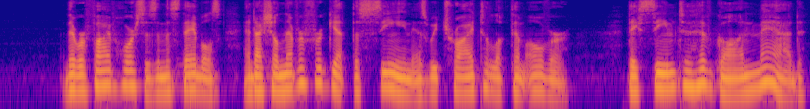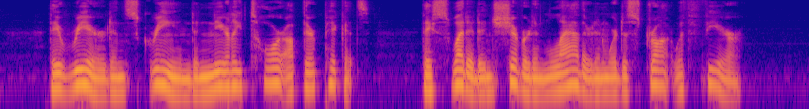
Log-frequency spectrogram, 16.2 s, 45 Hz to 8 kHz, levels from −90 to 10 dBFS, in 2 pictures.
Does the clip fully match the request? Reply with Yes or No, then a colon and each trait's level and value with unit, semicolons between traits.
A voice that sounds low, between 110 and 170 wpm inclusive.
No: low, 115 Hz; average, 180 wpm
